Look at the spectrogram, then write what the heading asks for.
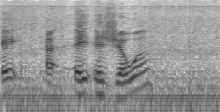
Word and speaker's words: Ajoa: Oh, it's pronounced Ajoa? Ajoa? Ajoa. That is what it looks like, and I assumed it could not possibly be. But Ajoa it is, I suppose.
